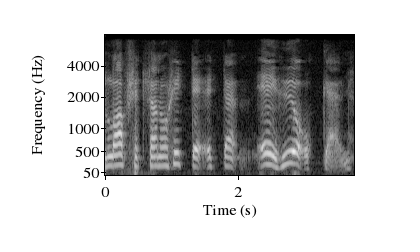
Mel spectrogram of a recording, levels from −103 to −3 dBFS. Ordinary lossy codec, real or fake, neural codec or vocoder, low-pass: AAC, 32 kbps; fake; vocoder, 44.1 kHz, 80 mel bands, Vocos; 7.2 kHz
